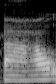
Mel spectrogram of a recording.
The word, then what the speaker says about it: bough: Now, when they say bow, what do they mean by bow? I'm thinking like bodily fluids. Well, it's actually, and I'm not pronouncing it clearly enough, B-O-U-G-H, bowel without an L.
